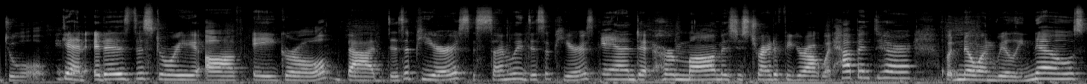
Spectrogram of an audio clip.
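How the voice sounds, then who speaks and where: Fairly high-pitched and animated, a woman talks at a fairly slow pace with ordinary pitch variation over noticeable background noise. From Venezuela. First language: Spanish. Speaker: book YouTuber. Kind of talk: casual chat. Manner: halting.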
